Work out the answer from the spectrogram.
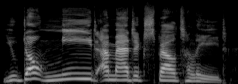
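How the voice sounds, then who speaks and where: A woman's voice: mid-range voice, very animated, unhurried, sharp tone, no room sound, studio quality. A woman voicing a frank, wry older-sister pony, a former ruler, in a cartoon parody. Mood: confessional.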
